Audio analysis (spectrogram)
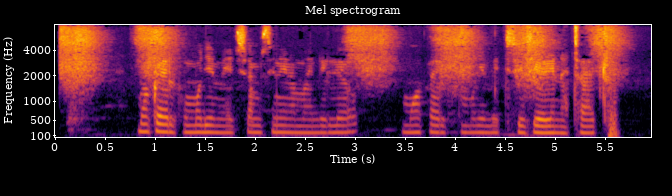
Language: Swahili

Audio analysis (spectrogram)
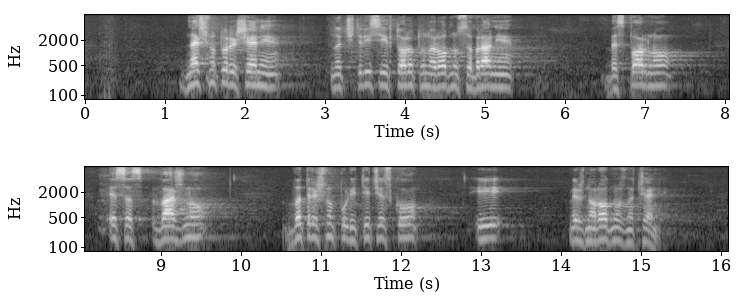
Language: Bulgarian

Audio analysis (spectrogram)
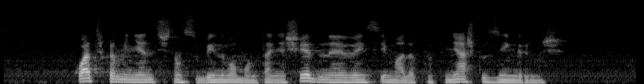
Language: Portuguese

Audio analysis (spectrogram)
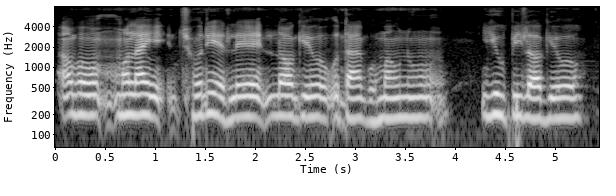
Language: Nepali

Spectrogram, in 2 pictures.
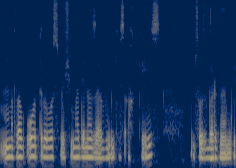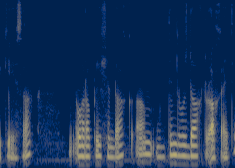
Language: Kashmiri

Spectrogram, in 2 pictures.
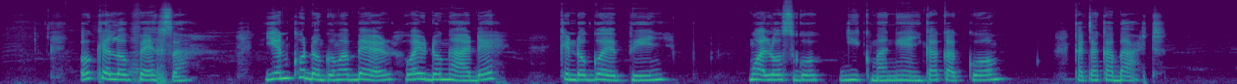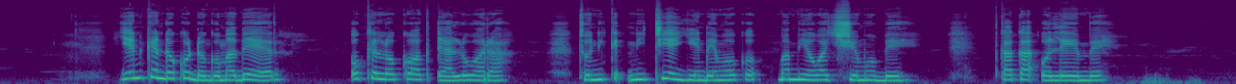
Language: Luo (Kenya and Tanzania)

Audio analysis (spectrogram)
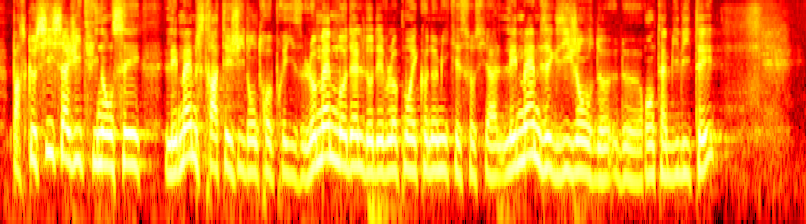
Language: French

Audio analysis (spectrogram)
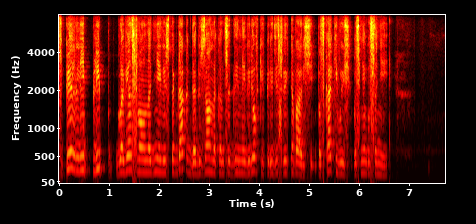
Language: Russian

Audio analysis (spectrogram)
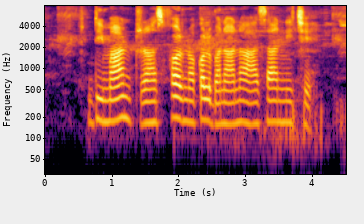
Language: Magahi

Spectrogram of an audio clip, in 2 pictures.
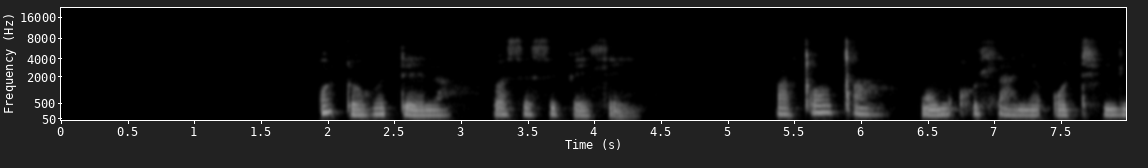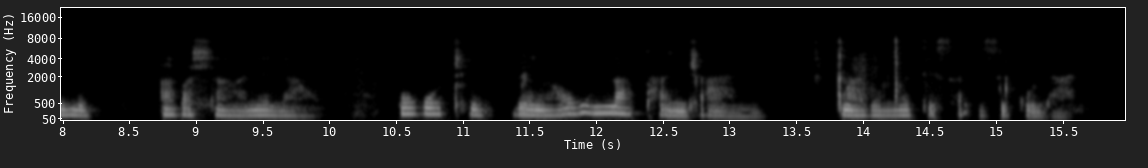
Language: North Ndebele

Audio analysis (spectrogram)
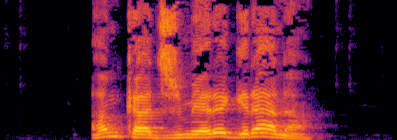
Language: Central Kurdish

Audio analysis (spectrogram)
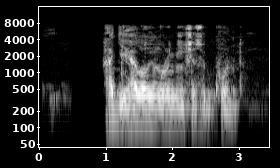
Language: Kinyarwanda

